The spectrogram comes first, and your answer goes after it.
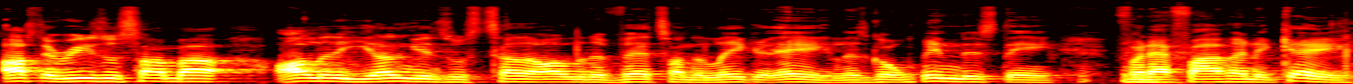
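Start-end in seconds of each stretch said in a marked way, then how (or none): none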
